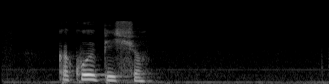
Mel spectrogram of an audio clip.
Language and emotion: Russian, neutral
